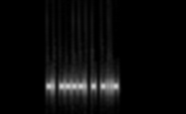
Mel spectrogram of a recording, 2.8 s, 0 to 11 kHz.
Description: Morse code, heard as a keyed tone, about 52 wpm, 700 Hz. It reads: N9TX
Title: USA Call Signs - 4 Characters - 50wpm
